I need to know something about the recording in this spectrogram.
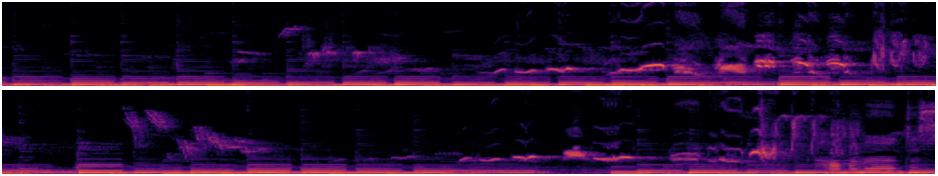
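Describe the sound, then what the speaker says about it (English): Birds sing and chirp in a garden, bright scattered calls above a steady sustained musical tone, fairly close and continuous throughout. "we've got the birds singing. We're in the garden."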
